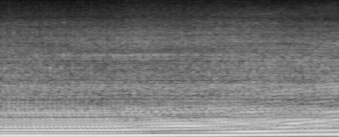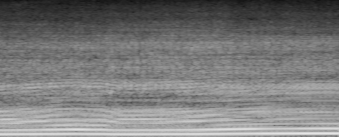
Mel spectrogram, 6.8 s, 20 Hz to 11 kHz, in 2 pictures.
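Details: 2nd-gen Dodge Cummins diesel automatic towing heavy up a steep grade with cable locker: pulls hard, pitch climbing then dropping cleanly at each quick, firm upshift, early torque converter lockup; normal shifting under load.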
